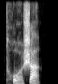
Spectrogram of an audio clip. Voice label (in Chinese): "妥善", Chinese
